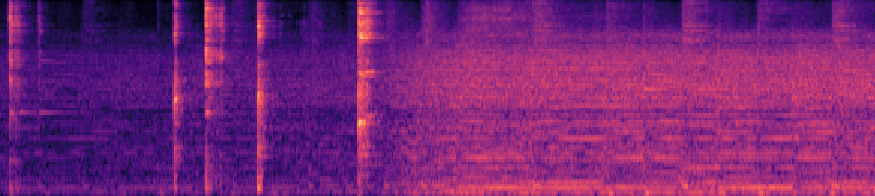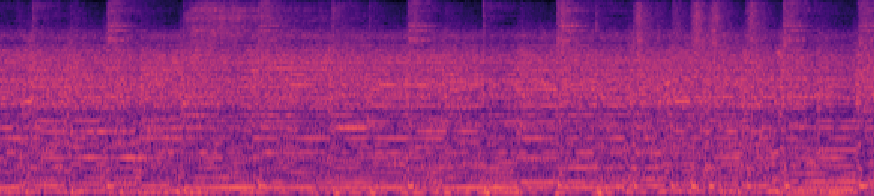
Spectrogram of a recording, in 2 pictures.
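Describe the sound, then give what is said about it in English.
A few sharp glassy clinks of glasses raised in a toast ring out in quick succession near the start, then give way to steady background music that continues to the end. “We're gonna raise a glass here.”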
